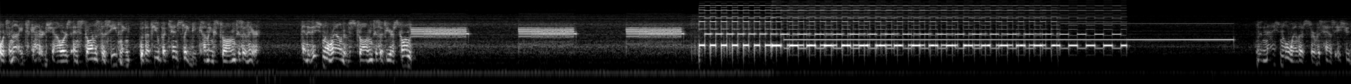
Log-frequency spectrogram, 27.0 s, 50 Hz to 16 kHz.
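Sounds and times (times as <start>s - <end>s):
steady warning tone: 14.0s - 22.6s
two-pitch electronic alarm: 14.0s - 22.6s
warbling data tones: 14.0s - 22.6s.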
